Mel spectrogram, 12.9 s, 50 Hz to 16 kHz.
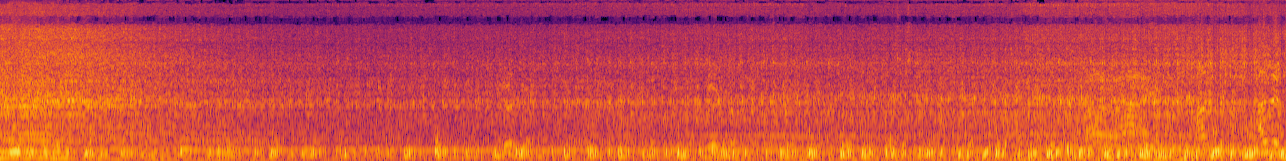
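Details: Vintage outboard, JB's $5 motor after three days of carb, spark and gear case work, or the 3 hp: a steady, buzzy two-stroke beat holding an even rhythm after a brief rev, firing cleanly with no misses or knocks; normal running.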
